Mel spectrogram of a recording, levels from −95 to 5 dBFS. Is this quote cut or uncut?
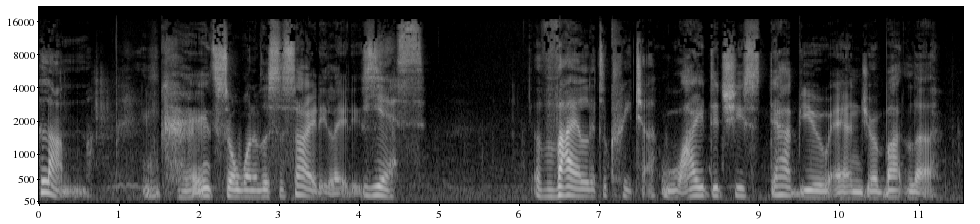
uncut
